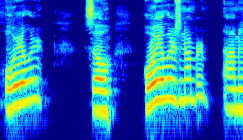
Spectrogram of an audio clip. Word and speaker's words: Euler: i think i looked it up and it's pronounced euler so euler's number and it's represented by the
